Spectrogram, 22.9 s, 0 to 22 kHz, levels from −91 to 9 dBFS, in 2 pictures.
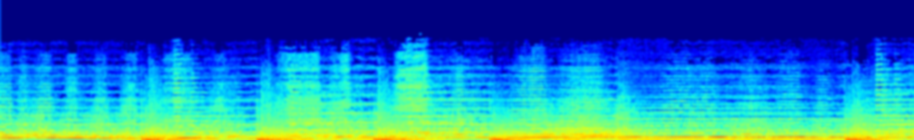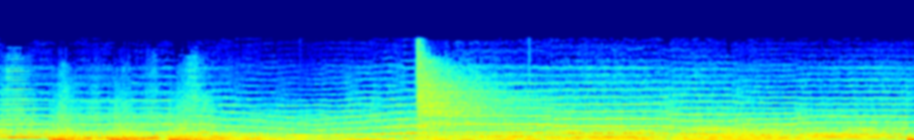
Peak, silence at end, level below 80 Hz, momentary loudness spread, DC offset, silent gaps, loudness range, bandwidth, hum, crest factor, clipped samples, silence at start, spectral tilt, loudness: -4 dBFS; 0 s; -38 dBFS; 5 LU; under 0.1%; none; 3 LU; 16 kHz; none; 16 dB; under 0.1%; 0 s; -5 dB/octave; -20 LUFS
